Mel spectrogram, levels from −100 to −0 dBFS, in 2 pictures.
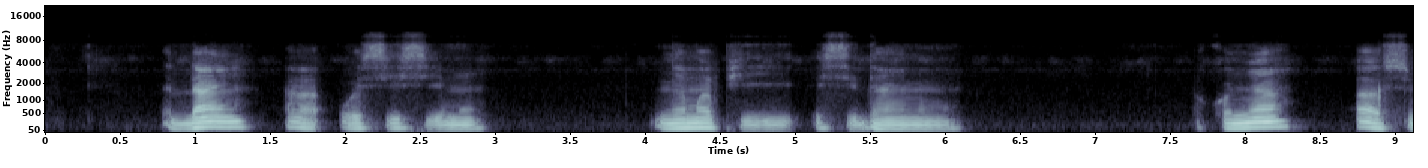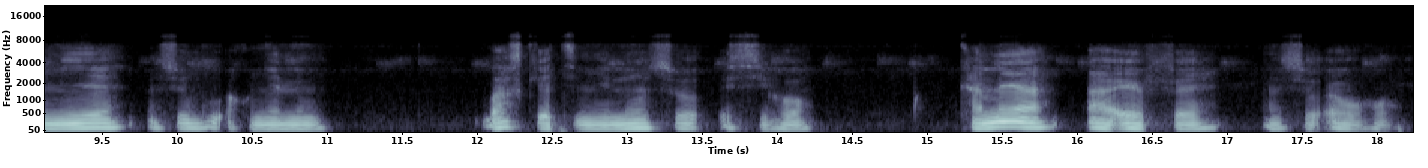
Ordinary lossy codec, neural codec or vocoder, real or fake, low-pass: Opus, 24 kbps; none; real; 7.2 kHz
